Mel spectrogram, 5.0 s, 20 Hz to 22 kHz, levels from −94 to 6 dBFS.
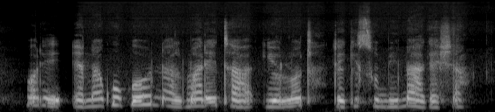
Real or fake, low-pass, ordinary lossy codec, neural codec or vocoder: fake; none; none; vocoder, 44.1 kHz, 128 mel bands every 512 samples, BigVGAN v2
